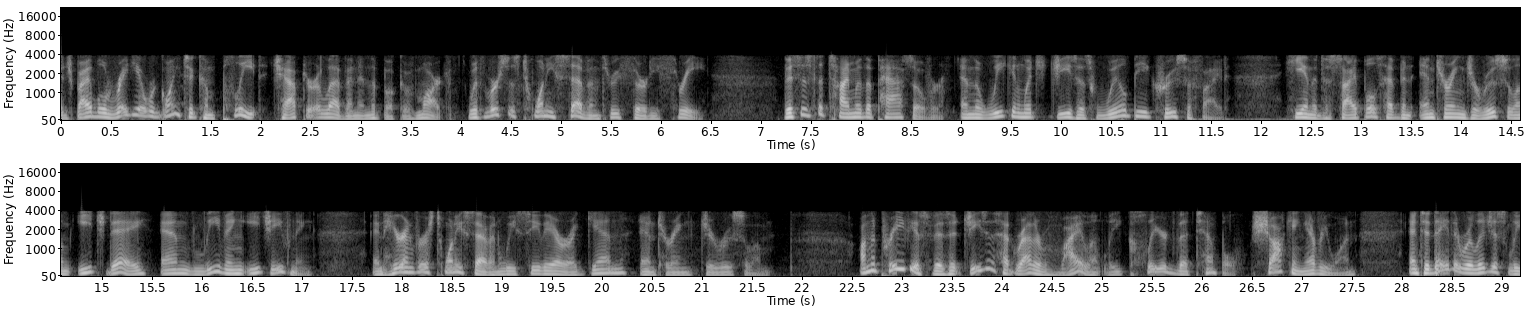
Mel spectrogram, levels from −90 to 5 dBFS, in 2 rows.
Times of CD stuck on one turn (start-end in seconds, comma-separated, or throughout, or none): none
